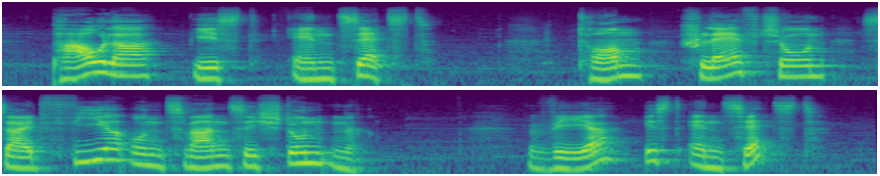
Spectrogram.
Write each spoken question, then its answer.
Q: Wer ist entsetzt?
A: Paula. Paula ist entsetzt.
